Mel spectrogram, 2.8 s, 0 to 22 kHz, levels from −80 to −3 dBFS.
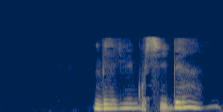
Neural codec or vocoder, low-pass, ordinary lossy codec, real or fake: codec, 16 kHz in and 24 kHz out, 0.9 kbps, LongCat-Audio-Codec, fine tuned four codebook decoder; 5.4 kHz; MP3, 24 kbps; fake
